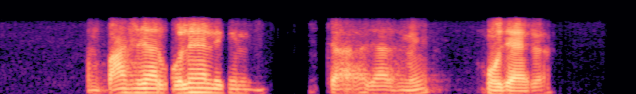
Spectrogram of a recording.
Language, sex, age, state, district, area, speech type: Hindi, male, 18-30, Uttar Pradesh, Varanasi, rural, conversation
